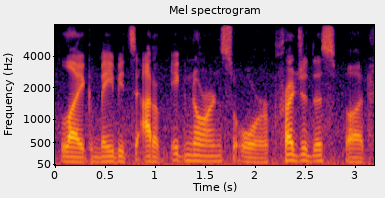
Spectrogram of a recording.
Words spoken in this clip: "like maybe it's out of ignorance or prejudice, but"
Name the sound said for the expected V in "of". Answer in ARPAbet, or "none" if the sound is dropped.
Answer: V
